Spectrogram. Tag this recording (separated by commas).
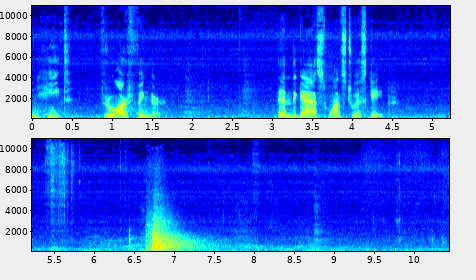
Speech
